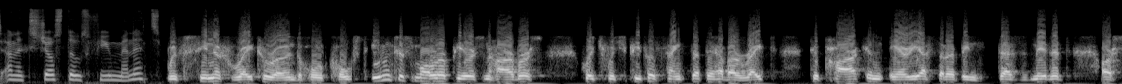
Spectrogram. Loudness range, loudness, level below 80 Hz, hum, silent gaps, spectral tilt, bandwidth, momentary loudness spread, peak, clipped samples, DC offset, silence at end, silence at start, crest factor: 2 LU; -17 LUFS; -54 dBFS; none; none; -5.5 dB/octave; 14 kHz; 12 LU; -8 dBFS; under 0.1%; under 0.1%; 0 s; 0 s; 10 dB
